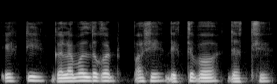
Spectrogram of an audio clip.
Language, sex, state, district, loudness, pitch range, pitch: Bengali, male, West Bengal, Alipurduar, -15 LUFS, 150-170 Hz, 155 Hz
